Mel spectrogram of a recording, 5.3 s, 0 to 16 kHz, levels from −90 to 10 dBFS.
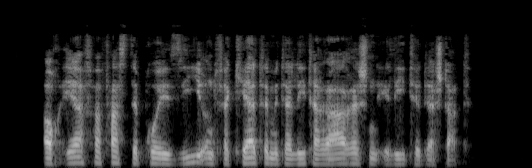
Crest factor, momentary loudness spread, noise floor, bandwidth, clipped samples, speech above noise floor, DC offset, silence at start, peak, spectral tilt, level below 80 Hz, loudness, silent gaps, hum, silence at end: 22 dB; 8 LU; under -90 dBFS; 7.6 kHz; under 0.1%; over 64 dB; under 0.1%; 0.45 s; -6 dBFS; -4.5 dB/octave; -70 dBFS; -26 LUFS; none; none; 0.75 s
